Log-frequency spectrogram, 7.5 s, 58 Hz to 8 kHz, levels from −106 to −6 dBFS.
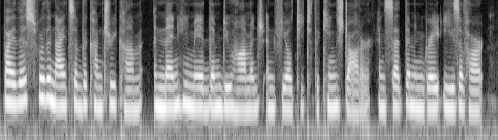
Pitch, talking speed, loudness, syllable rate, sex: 190 Hz, 240 wpm, -17 LUFS, 5.2 syllables/s, female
